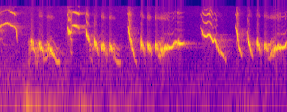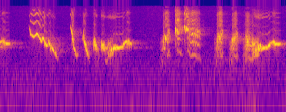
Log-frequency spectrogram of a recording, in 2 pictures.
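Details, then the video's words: Kretekan song of the white-rumped shama (murai batu), used to provoke rivals: harsh, scratchy downsweeping phrases and buzzy squawks delivered in rapid bursts separated by brief pauses. "KRETEKAN MURAI BATU MEMANCING EMOSI, BIKIN LAWAN CEPAT GACOR EMOSI"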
